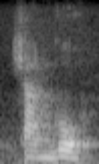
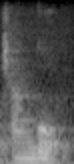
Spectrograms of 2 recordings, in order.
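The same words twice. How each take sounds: First: The name is said slowly. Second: The name is said quickly.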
